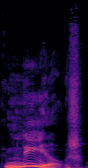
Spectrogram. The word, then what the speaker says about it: neos: The word used for the new wine is neos. We might spell it in English, N-E-O-S.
